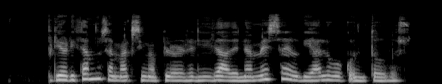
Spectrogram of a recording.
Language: Galician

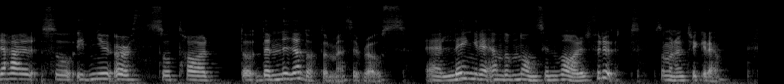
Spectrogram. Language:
Swedish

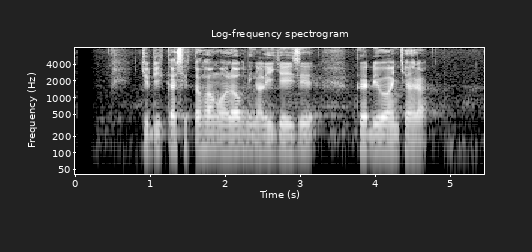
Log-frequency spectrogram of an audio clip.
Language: Sundanese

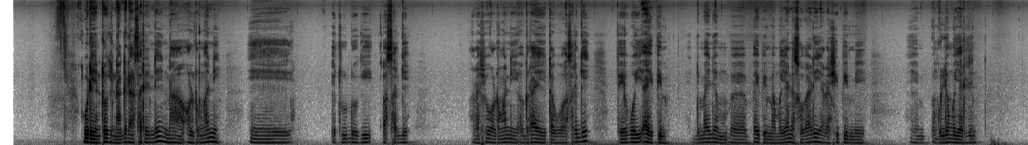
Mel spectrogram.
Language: Masai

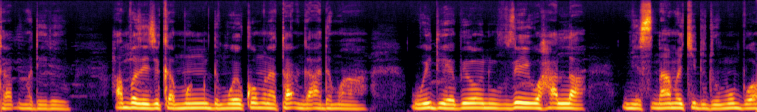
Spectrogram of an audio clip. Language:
Miya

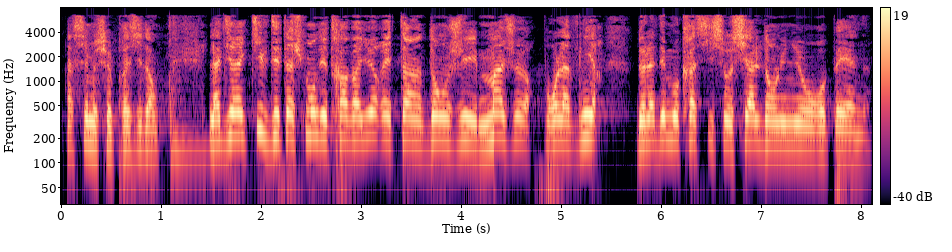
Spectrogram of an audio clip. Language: French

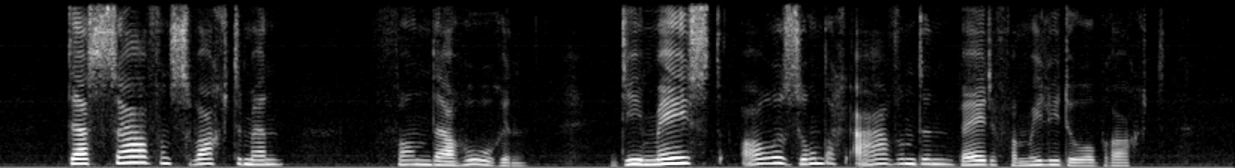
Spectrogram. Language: Dutch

